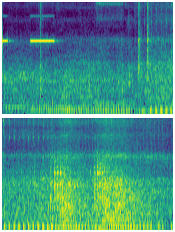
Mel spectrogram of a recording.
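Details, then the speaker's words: Honda PCX scooter that had suddenly started sounding rough, heard after the timing chain tensioner lifter was cleaned and oiled. It catches and settles into a steady, even idle with a smooth exhaust beat and no timing chain rattle. Idle is now smooth. "ya teman-teman bisa bandingkan ya perbedaannya ya antara yang tadi dengan yang ini sudah langsung halus ya"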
